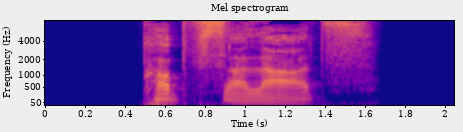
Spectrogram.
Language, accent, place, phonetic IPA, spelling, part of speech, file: German, Germany, Berlin, [ˈkɔp͡fzaˌlaːt͡s], Kopfsalats, noun, De-Kopfsalats.ogg
- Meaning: genitive singular of Kopfsalat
